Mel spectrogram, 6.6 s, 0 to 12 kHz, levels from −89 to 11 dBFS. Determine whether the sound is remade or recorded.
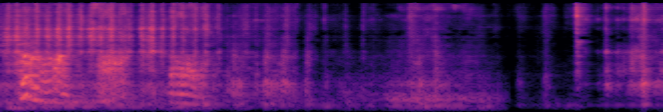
remade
